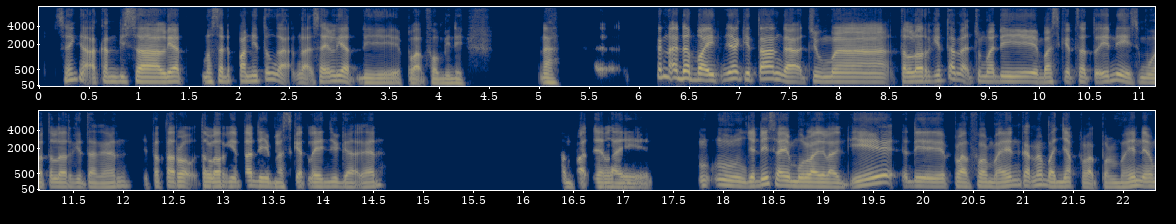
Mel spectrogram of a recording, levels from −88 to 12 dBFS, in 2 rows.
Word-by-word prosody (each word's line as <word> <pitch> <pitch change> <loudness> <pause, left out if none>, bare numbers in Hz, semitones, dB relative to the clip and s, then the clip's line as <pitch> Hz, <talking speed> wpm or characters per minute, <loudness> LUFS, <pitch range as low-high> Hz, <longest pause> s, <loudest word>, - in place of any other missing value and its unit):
saya - - -4
nggak 205 - +1
akan 140 -1 0
bisa 135 -1 +5
lihat 140 +1 +5 0.2
masa 135 +2 -1
depan 150 0 +1
itu 155 +5 -4
nggak 190 - -1
nggak - - -2
saya 135 -1 +2
lihat 155 - +2
di 115 +1 -4
platform 105 -2 -2
ini. 105 - -3 0.8
Nah, 125 -1 +1 0.8
eee, - - -80
kan 255 +2 +1
ada 235 -1 +6
baiknya 185 +2 +4
kita 205 -1 0
nggak 135 -8 +4
cuma 135 -2 0 0.6
telur 140 +1 +3
kita 160 +6 -2
nggak - - -2
cuma 140 -2 0
di 140 -2 +1
basket 130 +1 -2
satu 135 - -3
ini 155 -1 0
semua 120 -1 -5
telur 115 -1 -1
kita 110 0 -6
kan, 105 +2 -4 0.2
kita - - -7
taruh 120 +1 +1
telur 120 -1 +1
kita 125 +3 +1
di 125 -2 0
basket 110 -1 -4
lain 115 -1 +1
juga 110 -2 -3
kan? 115 +6 -4 1.8
Tempat - - -3
yang 110 -1 0
lain. 100 -2 -2 0.5
Mhm, 140 -5 -2
jadi 125 +7 +3
saya 145 -4 +4
mulai 120 -2 +3
lagi 140 - +2 0.2
di 120 -2 0
platform 115 -1 -2
lain, 120 +5 +1
karena 140 +2 -1
banyak 120 0 -1
platform 105 -1 -5
lain 125 +5 -1
yang, 120 -2 0
130 Hz, 160 wpm, -22 LUFS, 115-145 Hz, 1.8 s, ada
